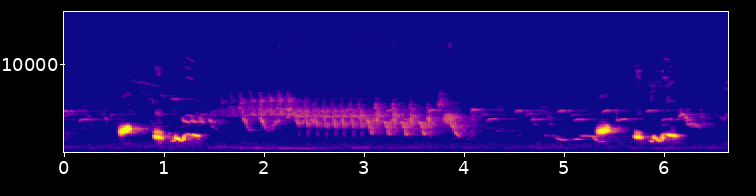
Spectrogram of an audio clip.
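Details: Red-vented bulbul repeating a cheerful phrase of three bubbly, slurred notes twice, separated by a long, buzzy, high trill from another bird.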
